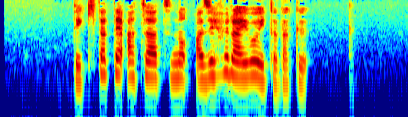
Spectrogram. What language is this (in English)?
Japanese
